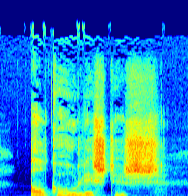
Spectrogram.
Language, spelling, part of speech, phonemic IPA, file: Dutch, alcoholistes, noun, /ˌɑlkohoˈlɪstəs/, Nl-alcoholistes.ogg
- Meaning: plural of alcoholiste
